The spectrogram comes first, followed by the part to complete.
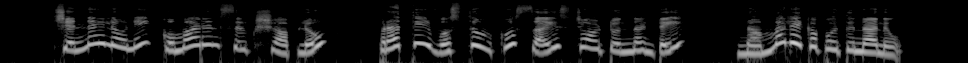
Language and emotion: Telugu, surprised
